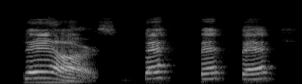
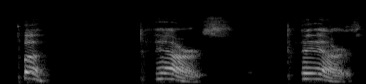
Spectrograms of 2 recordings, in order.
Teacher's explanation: É só o som do P que explode nos lábios.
